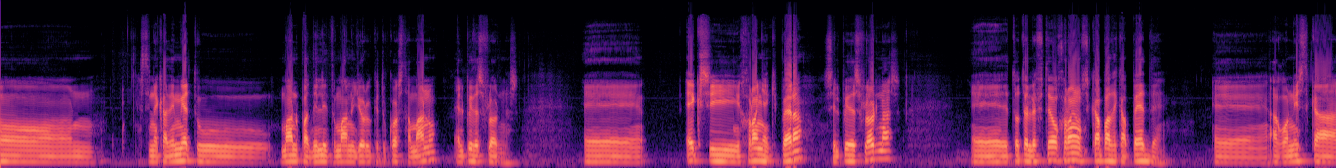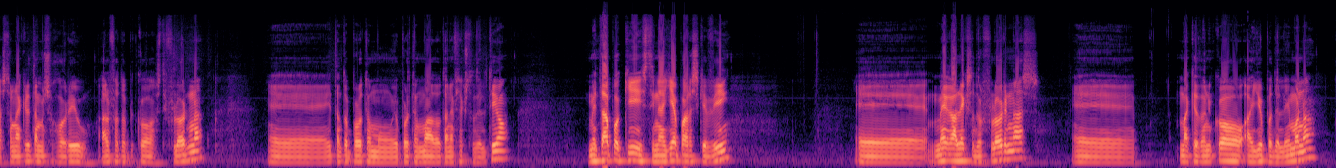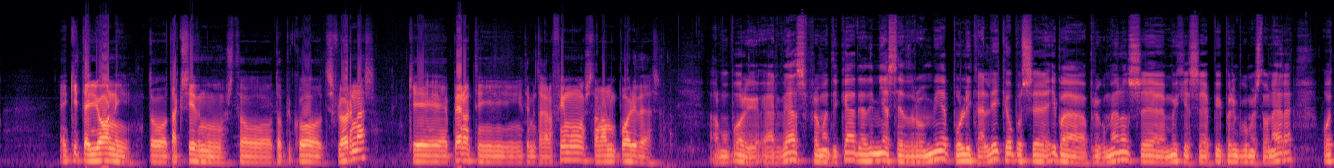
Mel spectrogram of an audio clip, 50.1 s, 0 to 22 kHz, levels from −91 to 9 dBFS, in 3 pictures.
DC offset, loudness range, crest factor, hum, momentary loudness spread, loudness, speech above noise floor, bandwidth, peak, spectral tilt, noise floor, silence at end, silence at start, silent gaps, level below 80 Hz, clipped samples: under 0.1%; 4 LU; 16 dB; none; 10 LU; -15 LUFS; 40 dB; 15 kHz; 0 dBFS; -6.5 dB/octave; -55 dBFS; 0 s; 0 s; none; -48 dBFS; under 0.1%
